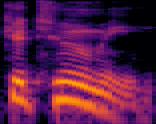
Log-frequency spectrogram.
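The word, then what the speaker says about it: Kuthumi: frequency for example have you ever channeled uh kusumi i would imagine that's how it's pronounced k-u-t-h-u-m-i kazumi it's pronounced katumi and yes um i have channeled katumi in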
